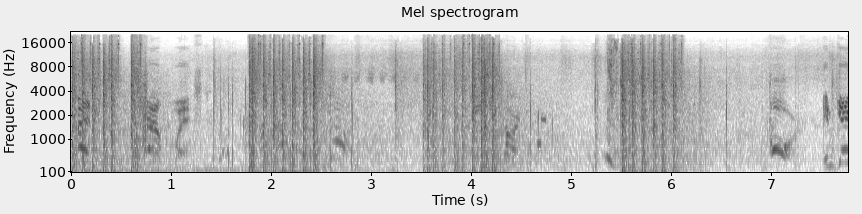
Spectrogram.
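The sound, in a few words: gunfire in the video game ARMA 3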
